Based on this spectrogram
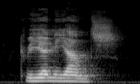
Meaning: Quenya (constructed language)
- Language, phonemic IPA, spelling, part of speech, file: Dutch, /kʋɛnˈjaːns/, Quenyaans, proper noun, Nl-Quenyaans.ogg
